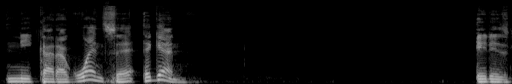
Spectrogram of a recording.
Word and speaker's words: nicaragüense: have noticed is the symbol on U in Nicaragüense. Gu, when followed by another vowel like in gue, is pronounced like gue in Gwen. So, let's try saying Nicaragüense again. It is Nicaragüense.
